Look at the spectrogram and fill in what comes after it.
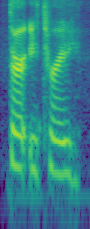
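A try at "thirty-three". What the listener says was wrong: Now, you did say 33, but earlier you said 3 when you were talking very fast.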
